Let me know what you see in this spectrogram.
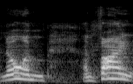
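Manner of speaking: put-on breathless speech, gasping for air. Retelling someone's reply while deciding whether to call 911: imitating someone gasping for air. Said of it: "But he's gasping for air".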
